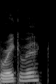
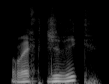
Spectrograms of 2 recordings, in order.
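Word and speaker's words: Reykjavík: I'm like driving down to, you know, is it Reykjavik? Reykjavik? Is I saying that right? – Sure, close enough. – Reykjavik?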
